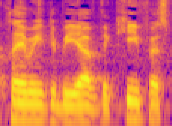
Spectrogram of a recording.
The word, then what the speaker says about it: Cephas: Now I've heard plenty of people pronounce that Cephas, but there is no C in Greek, and this C would represent a K in the Greek, so it'd be Cephas, at least in the Greek way of saying it.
